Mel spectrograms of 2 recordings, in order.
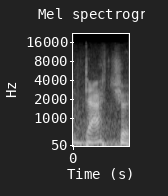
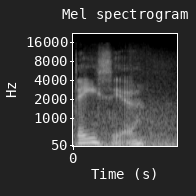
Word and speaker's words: Dacia: Apparently dacer is the right way to say that. I always used to call it dacia. Apparently it's dacer.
